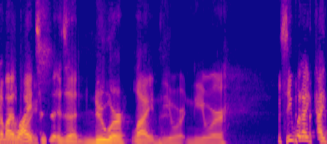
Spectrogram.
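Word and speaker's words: Neewer: I've got a newer, and I call it newer. I don't know why people call it newer because to me, NEE is knee. So newer.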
